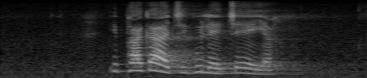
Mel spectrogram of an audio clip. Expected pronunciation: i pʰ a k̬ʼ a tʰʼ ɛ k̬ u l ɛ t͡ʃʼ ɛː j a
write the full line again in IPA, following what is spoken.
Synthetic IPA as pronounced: i pʰ a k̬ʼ a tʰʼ i k̬ u l ɛ t͡ʃʼ ɛː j a

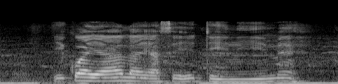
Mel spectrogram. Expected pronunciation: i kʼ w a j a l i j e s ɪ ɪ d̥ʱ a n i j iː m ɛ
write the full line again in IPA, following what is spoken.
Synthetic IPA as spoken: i kʼ w a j a l a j a s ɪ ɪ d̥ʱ e n i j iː m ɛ

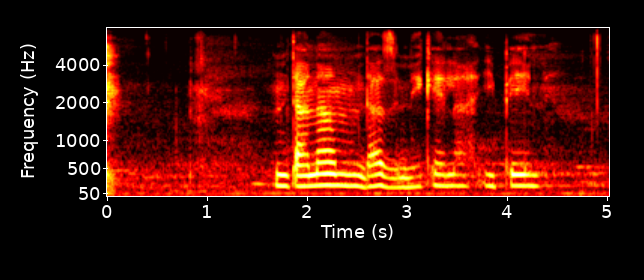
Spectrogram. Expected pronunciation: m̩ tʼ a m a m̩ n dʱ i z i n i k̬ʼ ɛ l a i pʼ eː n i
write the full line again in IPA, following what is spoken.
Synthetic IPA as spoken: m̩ tʼ a n a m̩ n dʱ a z i n i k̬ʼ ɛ l a i pʼ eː n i

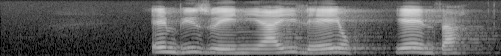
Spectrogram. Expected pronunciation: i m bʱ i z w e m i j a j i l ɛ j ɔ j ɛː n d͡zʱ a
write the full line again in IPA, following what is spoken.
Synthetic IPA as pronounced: e m bʱ i z w e n i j a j i l ɛ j ɔ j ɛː n d͡zʱ a

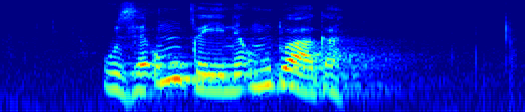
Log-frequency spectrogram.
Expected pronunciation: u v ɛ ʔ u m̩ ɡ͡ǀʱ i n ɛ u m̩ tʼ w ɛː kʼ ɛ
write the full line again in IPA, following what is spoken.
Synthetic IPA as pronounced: u z ɛ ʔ u m̩ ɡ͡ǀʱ i n ɛ u m̩ tʼ w aː kʼ a

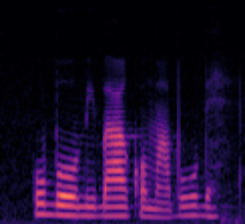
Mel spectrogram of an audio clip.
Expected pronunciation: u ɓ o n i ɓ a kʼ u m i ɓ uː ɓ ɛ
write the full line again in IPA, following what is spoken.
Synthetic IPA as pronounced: u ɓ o m i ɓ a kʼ ɔ m a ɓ uː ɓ ɛ

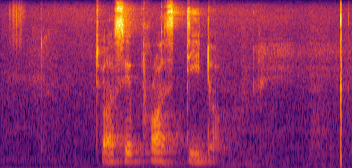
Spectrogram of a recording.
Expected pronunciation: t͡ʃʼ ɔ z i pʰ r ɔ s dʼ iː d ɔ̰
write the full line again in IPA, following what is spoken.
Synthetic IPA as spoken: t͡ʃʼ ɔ s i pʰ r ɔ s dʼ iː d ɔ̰

